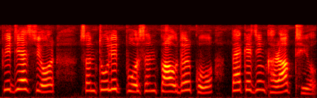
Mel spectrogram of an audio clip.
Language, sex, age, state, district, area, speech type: Nepali, female, 18-30, West Bengal, Kalimpong, rural, read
